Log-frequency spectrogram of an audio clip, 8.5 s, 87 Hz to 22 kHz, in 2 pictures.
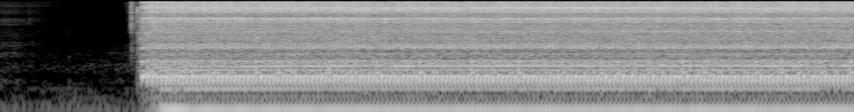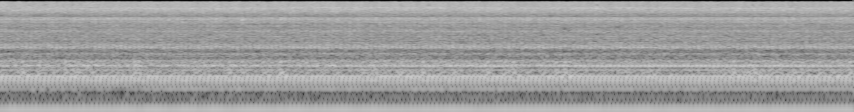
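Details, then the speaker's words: Electric fuel pump on an FCR 37-carb racing bike switched on during fuel-system cleaning, blowing methanol out of the line; gauge reads check-valve cracking pressure about 3.5 PSI. Sharp kick-in, then steady even buzzing hum with fine pulsing, no surging: normal pump operation. "it's it's cleaning the line out it's blowing all the out of it all the methanol"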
